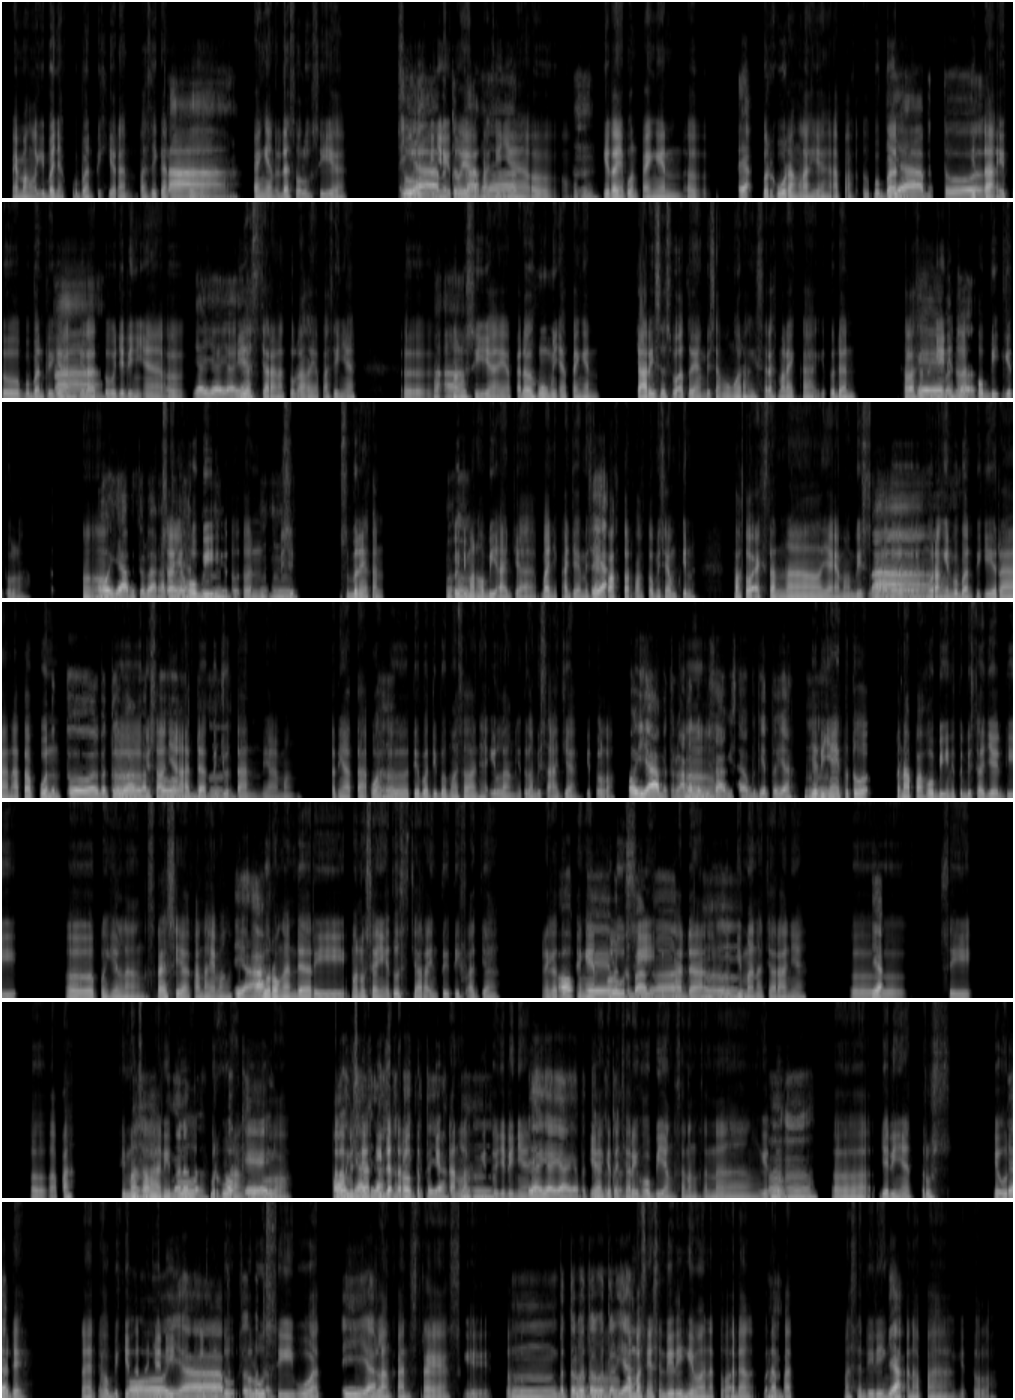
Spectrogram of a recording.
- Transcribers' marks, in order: other background noise
- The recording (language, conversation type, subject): Indonesian, unstructured, Bagaimana hobimu membantumu melepas stres sehari-hari?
